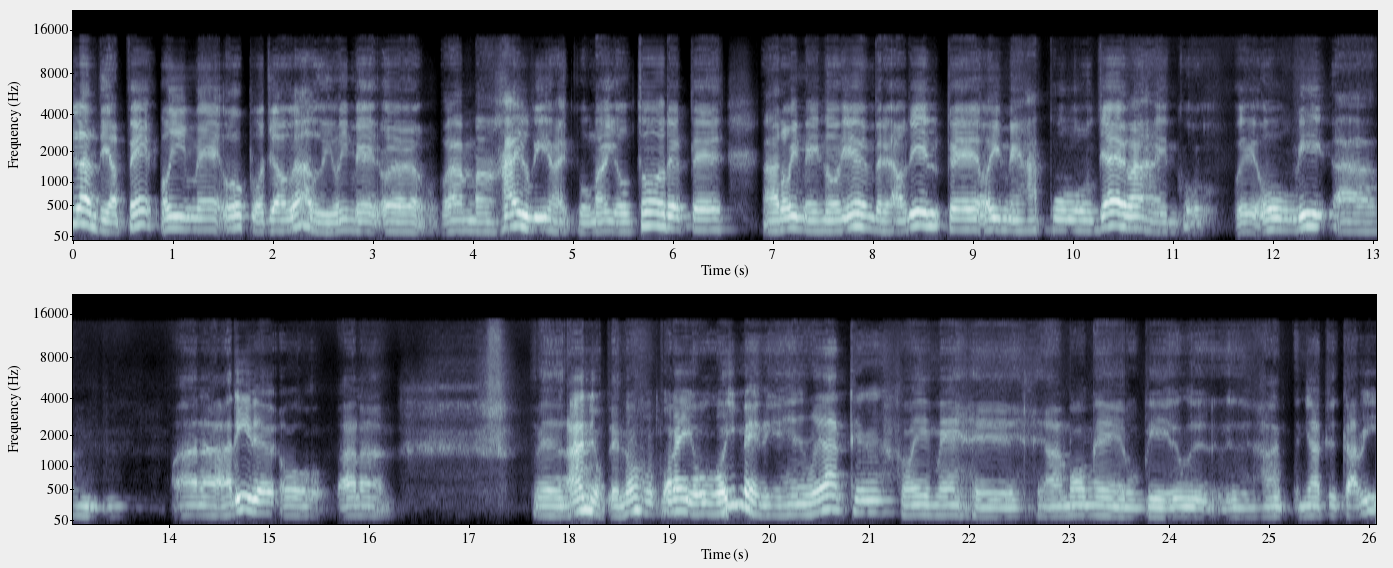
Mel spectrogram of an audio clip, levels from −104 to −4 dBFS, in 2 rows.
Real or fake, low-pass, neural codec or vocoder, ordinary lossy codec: fake; 14.4 kHz; codec, 32 kHz, 1.9 kbps, SNAC; none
